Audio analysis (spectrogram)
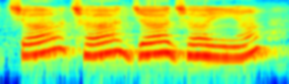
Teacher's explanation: तलव्य ध्वनियां वे ध्वनियां होती हैं जिनके उच्चारण में जीभ के पिछले भाग को तालु से संघर्ष करना पड़ता है।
